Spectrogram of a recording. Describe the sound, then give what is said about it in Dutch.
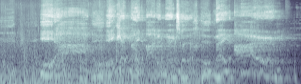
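A man-eating monster's horrible roaring scream: a loud, rasping, guttural bellow that growls and surges continuously for about six seconds, harsh and rough throughout before trailing off at the end. “Met een afgrijzelijke stem, waarvan de muren dreunden, schreeuwde de menseneter.”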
